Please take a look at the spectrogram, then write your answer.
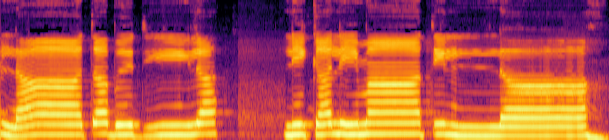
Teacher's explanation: با کو قلقلہ کرنا ہے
